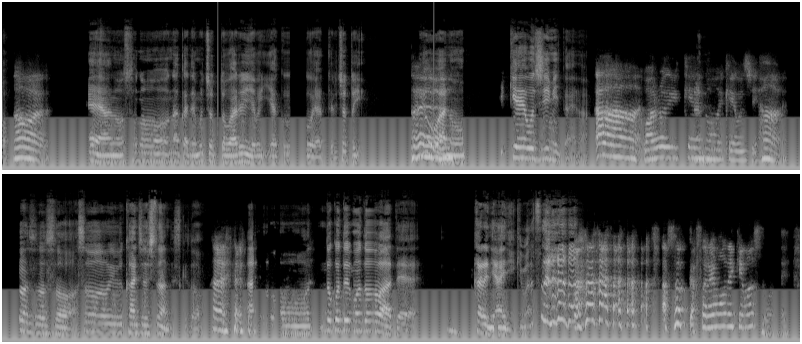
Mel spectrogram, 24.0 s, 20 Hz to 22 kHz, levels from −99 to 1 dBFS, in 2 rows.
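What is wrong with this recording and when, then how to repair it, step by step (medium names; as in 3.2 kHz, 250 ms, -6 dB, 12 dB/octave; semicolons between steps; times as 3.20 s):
buzz 60 Hz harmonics 23 -35 dBFS
3.23 s: pop -15 dBFS
6.47 s: pop -12 dBFS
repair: de-click; de-hum 60 Hz, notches 23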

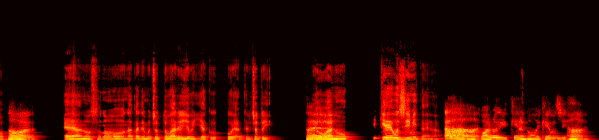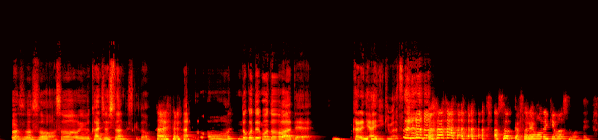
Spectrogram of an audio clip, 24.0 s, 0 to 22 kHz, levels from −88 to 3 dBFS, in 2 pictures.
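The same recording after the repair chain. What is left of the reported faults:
nothing left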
